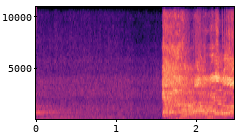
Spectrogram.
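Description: A man's voice over a microphone pauses, trailing off to a faint low hum for about a second and a half. Then it comes back loudly with a sharp, breathy onset near the end.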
